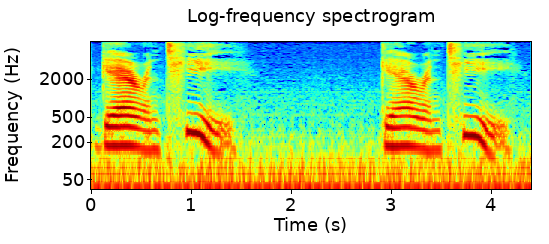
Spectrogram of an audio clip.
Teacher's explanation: Gar is what we call a secondary stress.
